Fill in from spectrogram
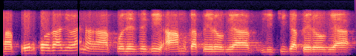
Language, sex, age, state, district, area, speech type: Hindi, male, 45-60, Bihar, Vaishali, rural, conversation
